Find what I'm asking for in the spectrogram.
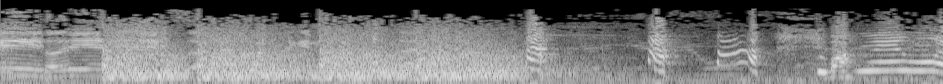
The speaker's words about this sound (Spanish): El tiro, José, vamos. Tiroteo total.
